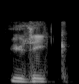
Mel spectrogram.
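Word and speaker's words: musique concrète: go spell it okay it's a music with a Q instead of c u e musique musique and it's a Concrete but yet it's French right okay it's a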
